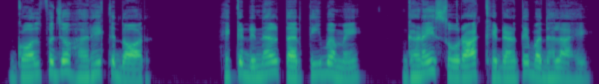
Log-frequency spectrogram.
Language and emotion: Sindhi, neutral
